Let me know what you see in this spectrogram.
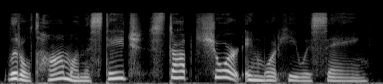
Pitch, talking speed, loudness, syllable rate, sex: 210 Hz, 190 wpm, -21 LUFS, 4.2 syllables/s, female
